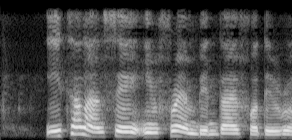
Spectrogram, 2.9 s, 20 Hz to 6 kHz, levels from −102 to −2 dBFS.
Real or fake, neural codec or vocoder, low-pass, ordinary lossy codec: fake; codec, 16 kHz in and 24 kHz out, 1 kbps, XY-Tokenizer; 5.4 kHz; none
